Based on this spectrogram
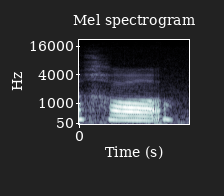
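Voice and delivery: ख said as a throaty fricative xa; ख as Urdu xa, not kha; nukta kha sound. Shown as a demonstration. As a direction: say ख with friction at the back of the throat. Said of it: "ख के नीचे नुक्ता लगा देंगे".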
